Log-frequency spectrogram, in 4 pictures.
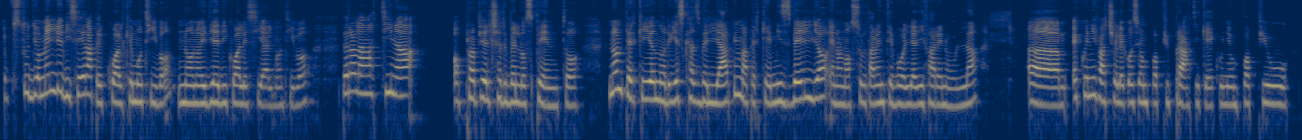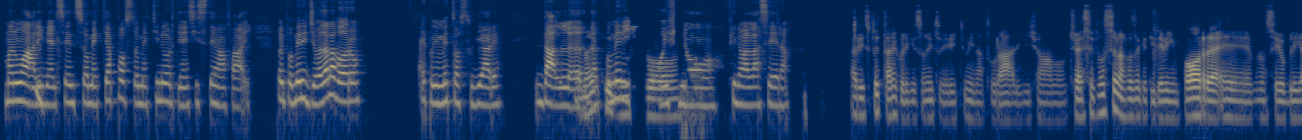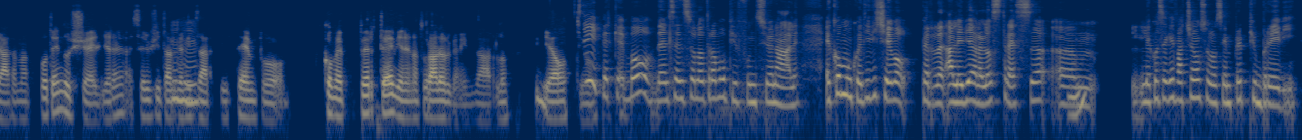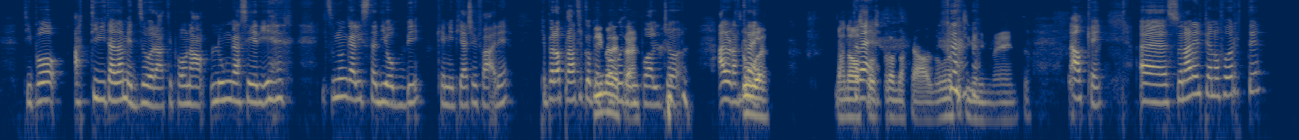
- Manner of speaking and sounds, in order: other noise; other background noise; chuckle; chuckle; chuckle
- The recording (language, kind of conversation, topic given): Italian, unstructured, Come gestisci lo stress nella tua vita quotidiana?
